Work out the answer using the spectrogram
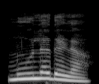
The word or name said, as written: ಮಲ್ಲದಾಳ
